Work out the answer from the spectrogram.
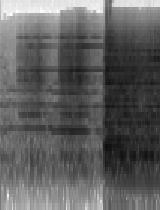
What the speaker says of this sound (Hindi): लगता है उन्हीं लोगों का फोन है।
